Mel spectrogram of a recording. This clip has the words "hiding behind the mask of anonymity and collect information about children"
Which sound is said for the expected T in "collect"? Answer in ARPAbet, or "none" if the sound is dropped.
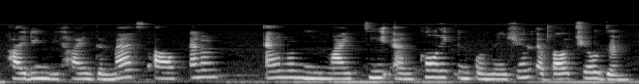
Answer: none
